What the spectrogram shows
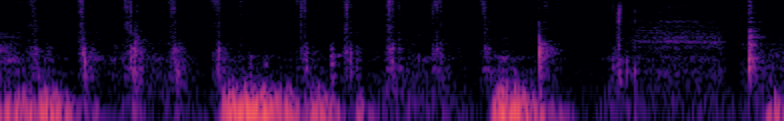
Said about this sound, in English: Here I'm just going to kind of give these a nice rough chop.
